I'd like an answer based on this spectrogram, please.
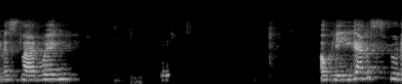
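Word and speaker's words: Ladewig: name, Miss Underwood, it's Ladwig. I'm sorry. Pronounce the Her name is spelled L A D E W I G, but it's Ladwig is how she pronounces it.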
